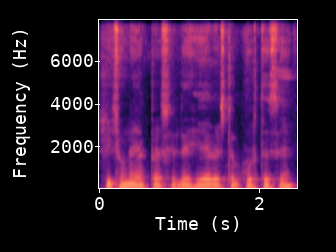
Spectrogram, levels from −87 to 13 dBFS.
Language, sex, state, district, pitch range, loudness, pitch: Bengali, male, West Bengal, Cooch Behar, 120-130 Hz, -14 LUFS, 125 Hz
